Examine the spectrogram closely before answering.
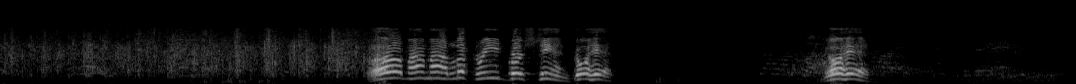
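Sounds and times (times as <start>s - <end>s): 
audience clapping hands: 0.0s - 4.8s
speech: 3.7s - 6.2s, 8.2s - 8.8s.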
